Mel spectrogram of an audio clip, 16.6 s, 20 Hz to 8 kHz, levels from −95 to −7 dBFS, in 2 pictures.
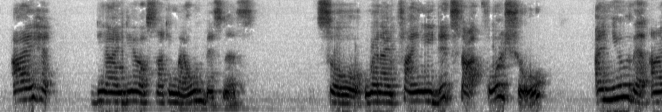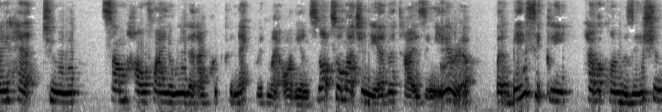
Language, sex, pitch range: English, female, 200-280 Hz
